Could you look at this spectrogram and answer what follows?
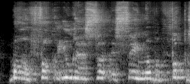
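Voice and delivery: high-pitched retold dare; confrontational challenge. Acted challenge to a fight.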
